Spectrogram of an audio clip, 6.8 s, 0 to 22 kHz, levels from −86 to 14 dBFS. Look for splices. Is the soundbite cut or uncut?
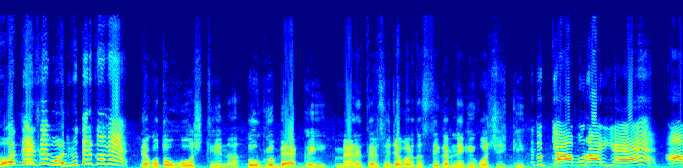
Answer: cut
